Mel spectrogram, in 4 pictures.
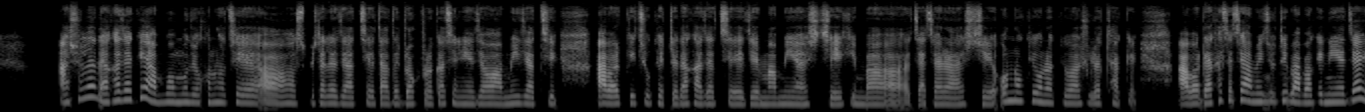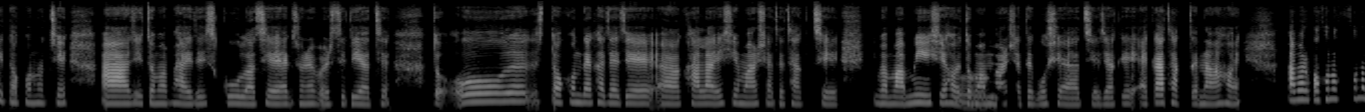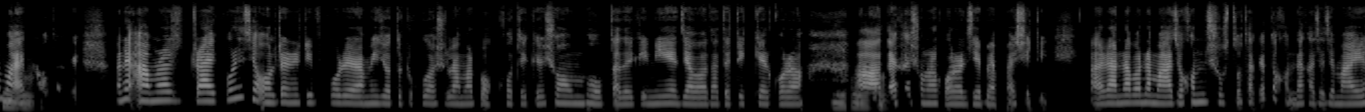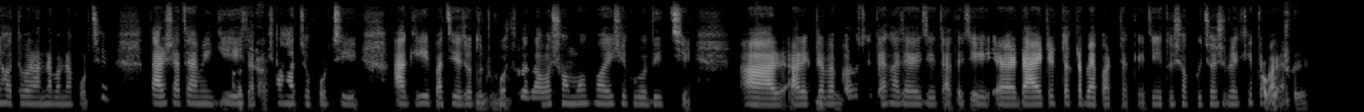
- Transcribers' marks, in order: in English: "অল্টারনেটিভ"
- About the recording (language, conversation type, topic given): Bengali, advice, মা-বাবার বয়স বাড়লে তাদের দেখাশোনা নিয়ে আপনি কীভাবে ভাবছেন?
- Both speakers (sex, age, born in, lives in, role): female, 25-29, Bangladesh, Bangladesh, user; male, 40-44, Bangladesh, Finland, advisor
